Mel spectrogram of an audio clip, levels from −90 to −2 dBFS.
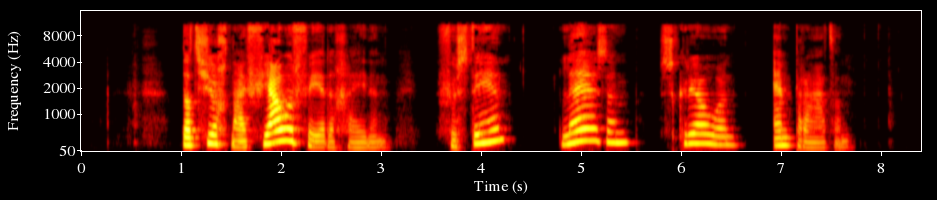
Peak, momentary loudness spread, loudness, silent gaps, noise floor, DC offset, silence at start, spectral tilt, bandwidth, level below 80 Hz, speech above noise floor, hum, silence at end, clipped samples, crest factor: -2 dBFS; 21 LU; -23 LUFS; 4.58-4.63 s; -64 dBFS; under 0.1%; 1 s; -4 dB/octave; 11.5 kHz; -72 dBFS; 40 dB; none; 0.75 s; under 0.1%; 24 dB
